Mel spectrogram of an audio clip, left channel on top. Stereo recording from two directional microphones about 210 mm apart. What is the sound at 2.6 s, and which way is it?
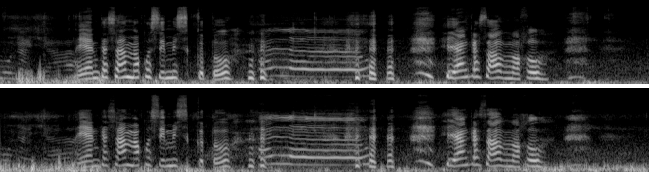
Baby cry, 10° right (ahead or behind).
